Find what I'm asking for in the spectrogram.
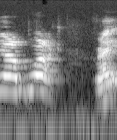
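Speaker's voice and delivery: put-on very high, shrill yelling with East London accent. Retelling a guy who walked into the kitchen, retelling a guy's yelling. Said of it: "fucking yelling".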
